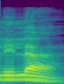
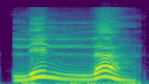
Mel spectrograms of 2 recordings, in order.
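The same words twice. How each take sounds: First: The doubled l sound is cut short. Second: The doubled l sound is held long. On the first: The speaker calls it wrong. "Dia tak tekan lillah" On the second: The speaker calls it right. "kena tekan"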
